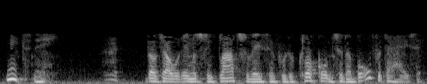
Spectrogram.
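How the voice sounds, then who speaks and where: An actor playing a methodical researcher explaining evidence precisely in a Dutch radio play. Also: male voice, mid-range voice, quick pace, breathy edge. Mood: methodical, earnest. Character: Peacock, methodical, meticulous male researcher laying out evidence. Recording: muffled, band-limited old radio recording.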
